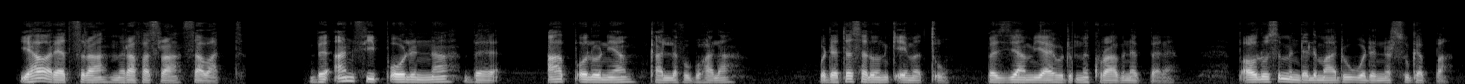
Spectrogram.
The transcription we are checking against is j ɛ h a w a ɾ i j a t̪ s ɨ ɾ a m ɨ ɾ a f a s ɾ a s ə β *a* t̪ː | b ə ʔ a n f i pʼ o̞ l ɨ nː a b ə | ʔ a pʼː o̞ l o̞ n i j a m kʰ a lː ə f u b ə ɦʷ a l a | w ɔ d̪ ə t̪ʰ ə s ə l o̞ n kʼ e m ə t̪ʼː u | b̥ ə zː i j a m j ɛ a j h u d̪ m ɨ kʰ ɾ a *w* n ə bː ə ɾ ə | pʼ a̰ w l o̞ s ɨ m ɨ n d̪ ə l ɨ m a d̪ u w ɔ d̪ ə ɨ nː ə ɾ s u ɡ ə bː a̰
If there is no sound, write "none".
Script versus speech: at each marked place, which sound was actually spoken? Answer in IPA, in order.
a, β

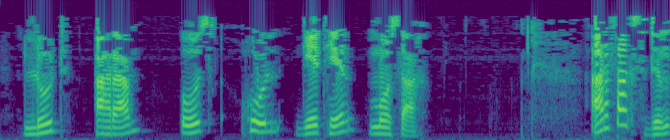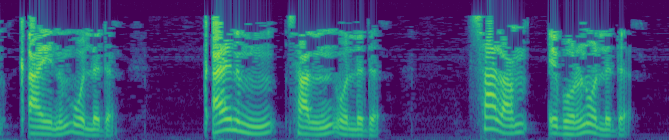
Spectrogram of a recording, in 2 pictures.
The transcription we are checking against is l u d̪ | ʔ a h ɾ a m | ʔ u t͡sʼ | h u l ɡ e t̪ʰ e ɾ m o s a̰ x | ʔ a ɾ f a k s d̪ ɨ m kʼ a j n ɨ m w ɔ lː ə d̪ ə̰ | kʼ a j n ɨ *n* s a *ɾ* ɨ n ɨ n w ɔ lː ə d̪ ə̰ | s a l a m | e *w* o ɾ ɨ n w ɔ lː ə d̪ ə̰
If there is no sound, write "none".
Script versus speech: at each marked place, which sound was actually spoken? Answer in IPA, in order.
m, l, b

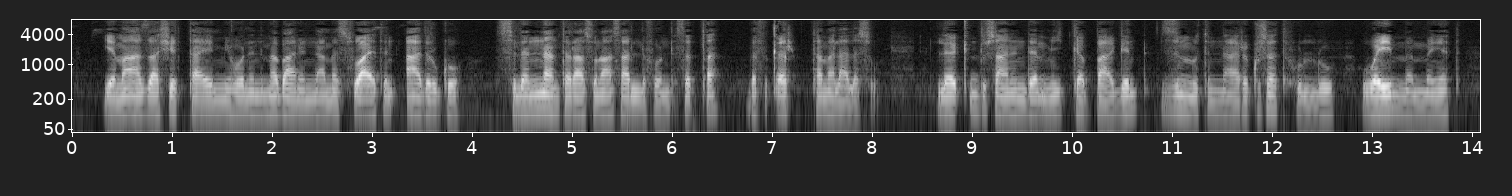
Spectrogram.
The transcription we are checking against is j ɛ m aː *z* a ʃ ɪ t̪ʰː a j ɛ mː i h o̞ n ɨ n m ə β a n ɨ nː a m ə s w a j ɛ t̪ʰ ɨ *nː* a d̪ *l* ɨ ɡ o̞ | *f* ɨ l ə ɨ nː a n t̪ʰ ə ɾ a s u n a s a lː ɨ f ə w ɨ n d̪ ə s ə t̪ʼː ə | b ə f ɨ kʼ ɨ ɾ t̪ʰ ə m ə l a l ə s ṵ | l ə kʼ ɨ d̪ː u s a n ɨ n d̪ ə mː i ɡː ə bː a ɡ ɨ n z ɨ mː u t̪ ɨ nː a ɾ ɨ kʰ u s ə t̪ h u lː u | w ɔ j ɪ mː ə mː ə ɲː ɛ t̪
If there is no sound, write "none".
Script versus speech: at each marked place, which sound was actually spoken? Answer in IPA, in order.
z, n, ɾ, s

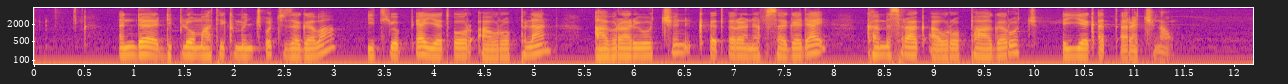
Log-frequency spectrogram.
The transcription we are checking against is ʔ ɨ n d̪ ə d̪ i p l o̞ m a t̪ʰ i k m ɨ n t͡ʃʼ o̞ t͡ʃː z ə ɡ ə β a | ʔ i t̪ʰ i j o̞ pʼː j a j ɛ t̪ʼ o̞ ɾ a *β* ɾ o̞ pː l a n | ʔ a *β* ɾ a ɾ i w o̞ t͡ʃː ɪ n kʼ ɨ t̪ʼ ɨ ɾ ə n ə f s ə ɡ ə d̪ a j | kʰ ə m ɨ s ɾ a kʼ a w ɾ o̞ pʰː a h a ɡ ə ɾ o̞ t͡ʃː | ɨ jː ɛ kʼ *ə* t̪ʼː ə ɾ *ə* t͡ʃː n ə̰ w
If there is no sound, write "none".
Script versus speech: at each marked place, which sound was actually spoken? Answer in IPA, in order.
w, β, ə, ə

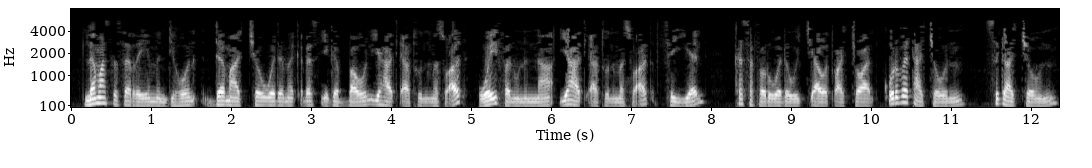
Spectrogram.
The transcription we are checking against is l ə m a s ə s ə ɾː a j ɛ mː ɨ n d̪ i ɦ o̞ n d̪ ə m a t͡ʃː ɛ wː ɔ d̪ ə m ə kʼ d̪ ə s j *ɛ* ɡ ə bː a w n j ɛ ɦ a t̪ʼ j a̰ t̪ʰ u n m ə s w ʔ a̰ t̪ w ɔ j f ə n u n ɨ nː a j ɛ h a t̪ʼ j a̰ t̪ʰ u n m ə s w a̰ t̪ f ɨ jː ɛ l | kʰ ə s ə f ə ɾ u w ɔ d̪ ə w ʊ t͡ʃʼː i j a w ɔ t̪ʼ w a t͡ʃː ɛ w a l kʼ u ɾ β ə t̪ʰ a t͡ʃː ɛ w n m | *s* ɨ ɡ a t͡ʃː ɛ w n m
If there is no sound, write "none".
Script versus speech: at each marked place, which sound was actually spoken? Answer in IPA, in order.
ɛ, s

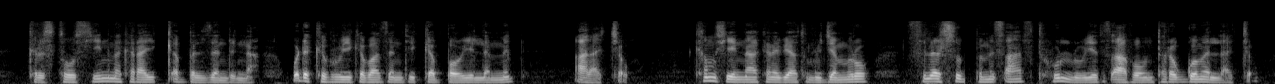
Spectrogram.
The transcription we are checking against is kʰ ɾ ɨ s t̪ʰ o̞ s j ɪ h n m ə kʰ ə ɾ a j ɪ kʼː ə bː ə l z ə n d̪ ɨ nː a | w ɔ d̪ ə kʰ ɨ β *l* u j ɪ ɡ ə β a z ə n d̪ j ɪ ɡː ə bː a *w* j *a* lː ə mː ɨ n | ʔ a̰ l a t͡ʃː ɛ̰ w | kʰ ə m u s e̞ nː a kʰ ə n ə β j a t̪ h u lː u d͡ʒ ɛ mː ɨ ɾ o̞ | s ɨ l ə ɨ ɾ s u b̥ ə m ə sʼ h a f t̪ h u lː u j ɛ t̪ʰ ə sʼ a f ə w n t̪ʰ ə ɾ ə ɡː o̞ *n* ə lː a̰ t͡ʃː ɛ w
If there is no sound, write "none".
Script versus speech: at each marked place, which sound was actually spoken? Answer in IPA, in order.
ɾ, w, ɛ, m

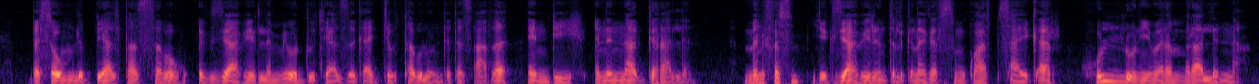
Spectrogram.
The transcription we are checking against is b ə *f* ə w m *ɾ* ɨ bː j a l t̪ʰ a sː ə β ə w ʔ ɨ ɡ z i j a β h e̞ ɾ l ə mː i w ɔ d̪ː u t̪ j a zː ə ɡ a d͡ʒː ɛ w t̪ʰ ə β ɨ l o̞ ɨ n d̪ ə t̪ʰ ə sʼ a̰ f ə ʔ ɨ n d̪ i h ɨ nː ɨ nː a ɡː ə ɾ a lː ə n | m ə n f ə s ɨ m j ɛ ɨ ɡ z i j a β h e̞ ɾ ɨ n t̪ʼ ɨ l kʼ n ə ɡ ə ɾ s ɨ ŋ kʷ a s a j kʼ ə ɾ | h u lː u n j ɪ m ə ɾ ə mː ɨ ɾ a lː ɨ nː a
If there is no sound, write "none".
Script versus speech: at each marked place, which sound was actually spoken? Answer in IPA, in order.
s, l

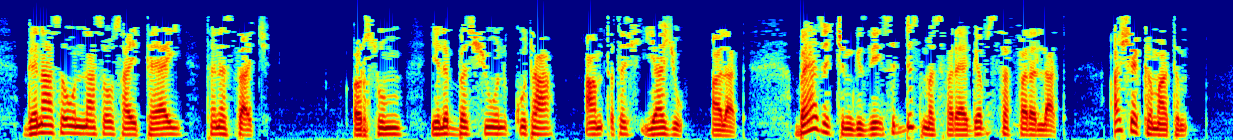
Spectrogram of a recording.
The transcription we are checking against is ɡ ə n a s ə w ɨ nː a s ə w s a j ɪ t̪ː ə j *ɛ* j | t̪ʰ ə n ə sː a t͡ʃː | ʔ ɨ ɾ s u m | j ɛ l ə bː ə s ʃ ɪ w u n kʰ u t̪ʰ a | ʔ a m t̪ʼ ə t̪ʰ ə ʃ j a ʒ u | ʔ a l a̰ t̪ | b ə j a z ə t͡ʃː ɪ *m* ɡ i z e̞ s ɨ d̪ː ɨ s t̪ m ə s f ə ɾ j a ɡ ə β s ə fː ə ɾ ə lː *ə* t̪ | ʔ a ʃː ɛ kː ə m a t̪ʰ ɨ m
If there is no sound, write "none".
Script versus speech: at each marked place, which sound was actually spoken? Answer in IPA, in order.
a, m, a

